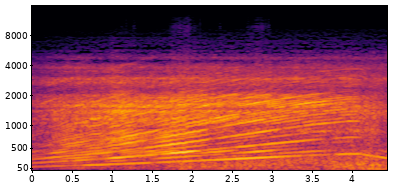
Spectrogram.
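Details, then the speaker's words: Gen 1 Kawasaki ZX10R after replacing the fuel pump and fuel filter sock: revs rise cleanly without stumbling or cutting out, with strong pull all the way up. The earlier power cut was the sock or the pump. Normal acceleration. "right, so there you guys have it. As you just saw, the problem was either the fuel sock or the fuel pump itself."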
